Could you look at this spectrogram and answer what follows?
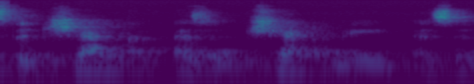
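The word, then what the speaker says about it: Czech: is my second painting this painting is called check uh it's spelled c-z-e-c-h but it's actually a pun on the word check which is in itself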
